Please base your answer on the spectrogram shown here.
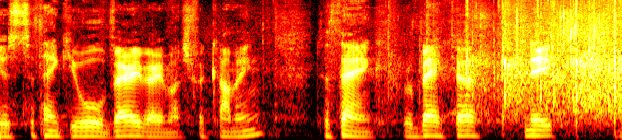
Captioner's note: applause begins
